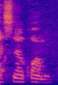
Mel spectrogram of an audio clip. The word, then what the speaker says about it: Snoqualmie: And so is it Snoqualmie? Is that how you pronounce it? – Yeah, Snoqualmie.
